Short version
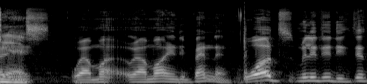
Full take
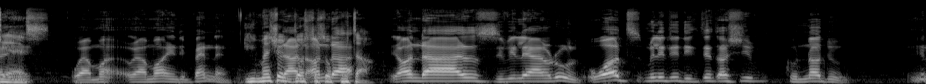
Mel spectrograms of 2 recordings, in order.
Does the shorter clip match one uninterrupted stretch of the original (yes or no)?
no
